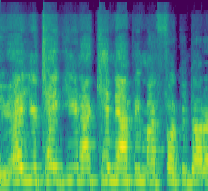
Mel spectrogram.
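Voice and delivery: high, shrill-pitched angry mom voice; mother accusing him of kidnapping, high angry shriek; screeching mother. Retold or imitated. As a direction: imitate her yelling at him. Mother screaming in retold quarrel.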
